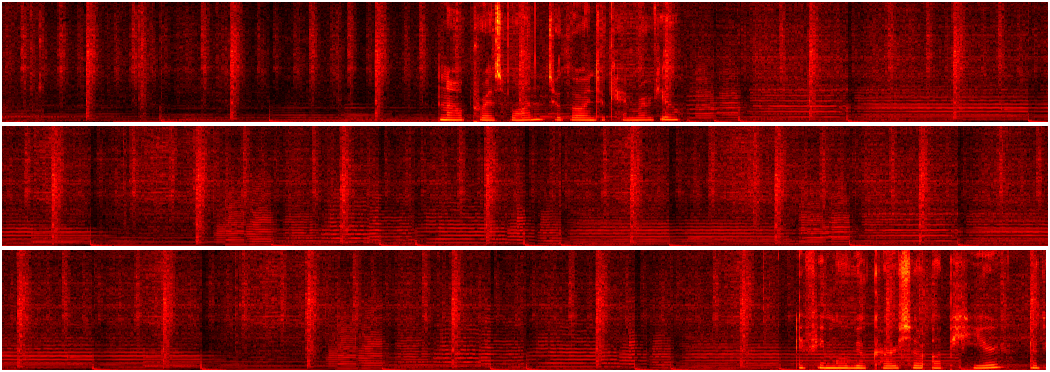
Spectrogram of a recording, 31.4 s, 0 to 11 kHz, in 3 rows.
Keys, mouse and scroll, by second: 1.0 Tab, 2.0-2.4 scroll down 2, 2.4 middle click, 3.2 click, 4.4-7.7 middle drag, 7.7 KP_0, 9.3-13.6 scroll down 5, 15.4-24.1 middle drag, 24.1 click.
